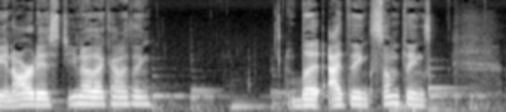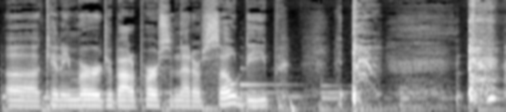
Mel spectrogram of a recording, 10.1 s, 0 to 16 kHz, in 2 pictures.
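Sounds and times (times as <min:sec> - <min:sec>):
speech: 0:00.0 - 0:01.7, 0:02.9 - 0:08.8
harsh coughs: 0:08.6 - 0:08.9, 0:09.7 - 0:10.1.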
